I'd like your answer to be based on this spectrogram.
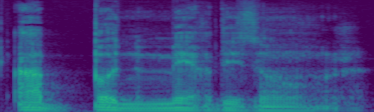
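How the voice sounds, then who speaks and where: A man's voice: rumbling low, fairly even intonation, slow, a bit bright, breathy edge, pitched below the performer's own voice, full character voice. A man voicing a fretful pleading village priest. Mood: dismayed. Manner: pleading, exclaiming. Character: anxious old village priest pleading for his flock.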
